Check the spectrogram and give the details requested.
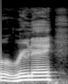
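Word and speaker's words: Holger Rune: young Danish kid named Holger Rooney or roon I've heard her to pronounce both ways uh he's gonna be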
